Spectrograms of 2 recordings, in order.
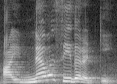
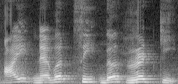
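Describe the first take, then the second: First: The word never carries the main stress. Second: The word red carries the main stress. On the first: "I am giving stress to the word called as never" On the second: "which means I saw the key, but the key is not red in color"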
